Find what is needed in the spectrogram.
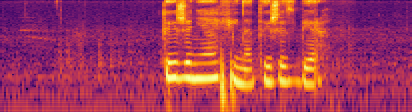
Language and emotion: Russian, neutral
